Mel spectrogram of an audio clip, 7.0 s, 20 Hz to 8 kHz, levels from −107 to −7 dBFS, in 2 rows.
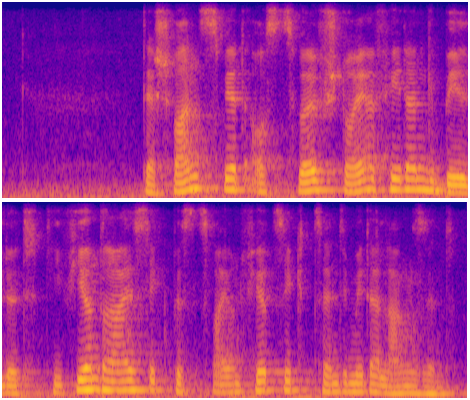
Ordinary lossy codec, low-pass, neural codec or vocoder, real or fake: Opus, 16 kbps; 7.2 kHz; none; real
